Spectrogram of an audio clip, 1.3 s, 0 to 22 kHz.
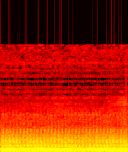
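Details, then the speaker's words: Sequal Eclipse 5 portable oxygen concentrator on continuous flow, shown by the green indicator for proper operation: a steady low mechanical hum, normal running. "as you can see now we're running at one liter per minute 1.0 lpm"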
